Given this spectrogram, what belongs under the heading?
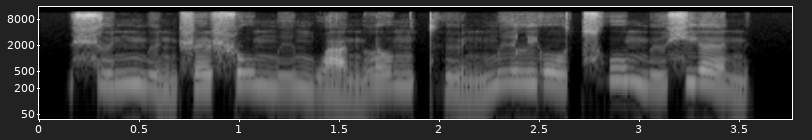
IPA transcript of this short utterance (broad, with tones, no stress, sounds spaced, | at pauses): ɕ y˧˥ n m y̰˨˩ n ʂ e˦ ɪ̯ ʂ u˥ m i˧˥ m w a̰˨˩ n l ɤ˥ ŋ t̪ʰ y̰˨˩ n m i˥ l j o˥˩ ʊ̯ t͡sʰ u˥ m y˧˥ ɕ j ɛ˥˩ n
